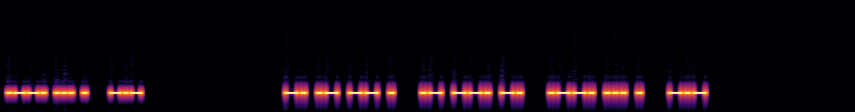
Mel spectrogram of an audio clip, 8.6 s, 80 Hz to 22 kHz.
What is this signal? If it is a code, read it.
Morse code, heard as a keyed tone, about 37 wpm, 700 Hz. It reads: PSE K NAME AGN PSE K
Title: Speed-Racing Common QSO Phrases - 30wpm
